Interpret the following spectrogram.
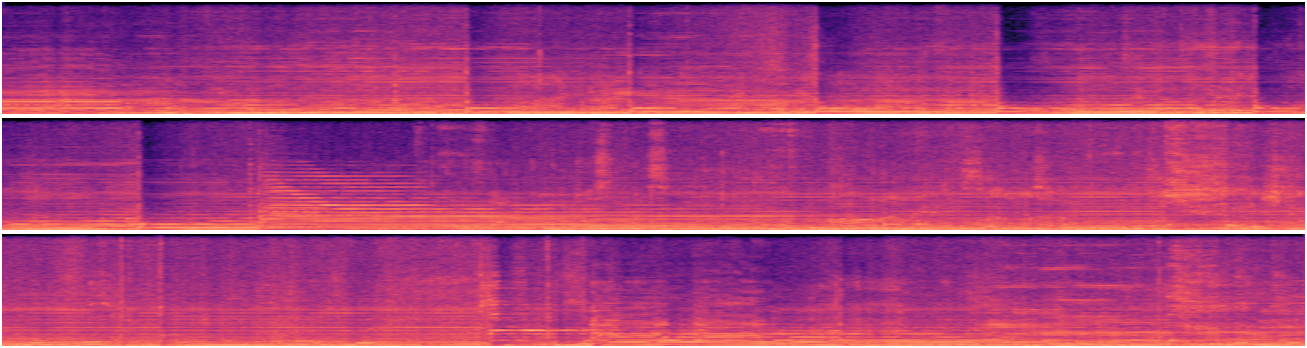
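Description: Sarangi playing an Indian classical raga melody with sliding notes over a steady drone, its sympathetic strings ringing.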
